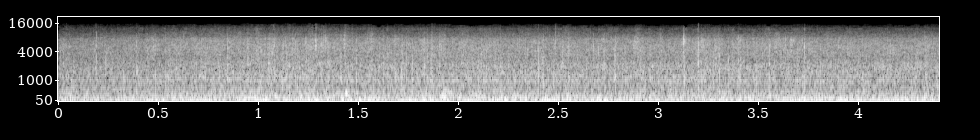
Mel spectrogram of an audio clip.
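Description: Steady hiss of rain falling on wet pavement, with no distinct events standing out.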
